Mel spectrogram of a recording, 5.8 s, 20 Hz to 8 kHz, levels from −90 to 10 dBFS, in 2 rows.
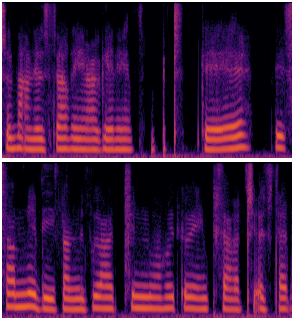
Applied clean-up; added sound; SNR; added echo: neural diffusion model UNIVERSE++.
